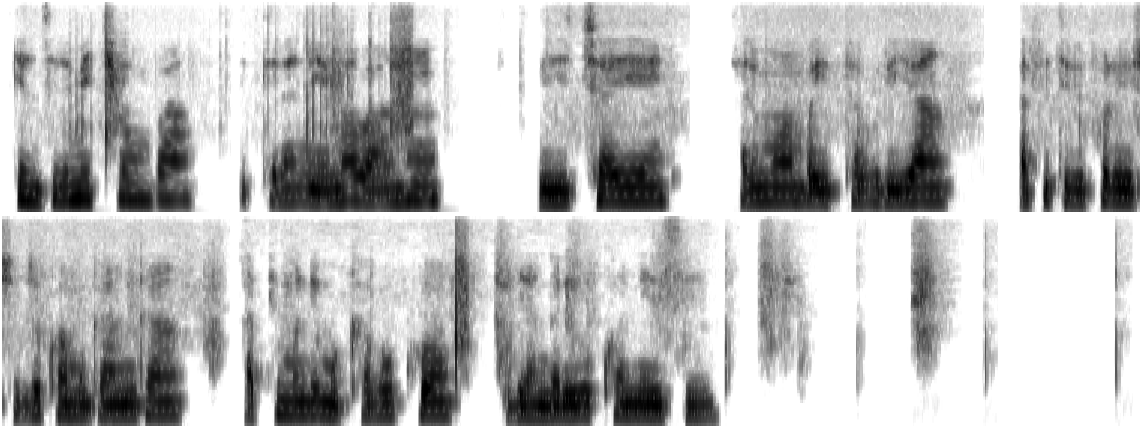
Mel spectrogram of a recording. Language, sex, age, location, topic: Kinyarwanda, female, 50+, Kigali, health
